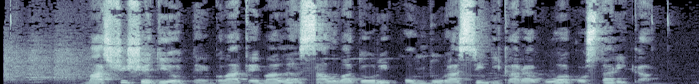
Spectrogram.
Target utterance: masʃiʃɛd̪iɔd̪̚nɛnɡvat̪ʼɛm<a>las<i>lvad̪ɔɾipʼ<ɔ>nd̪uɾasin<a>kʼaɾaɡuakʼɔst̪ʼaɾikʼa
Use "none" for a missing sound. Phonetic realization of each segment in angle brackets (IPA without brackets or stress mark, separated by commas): a, a, ɔ, i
